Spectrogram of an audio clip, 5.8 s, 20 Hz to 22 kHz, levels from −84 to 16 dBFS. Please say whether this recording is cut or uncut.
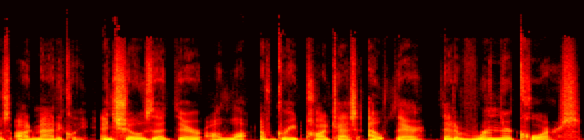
cut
